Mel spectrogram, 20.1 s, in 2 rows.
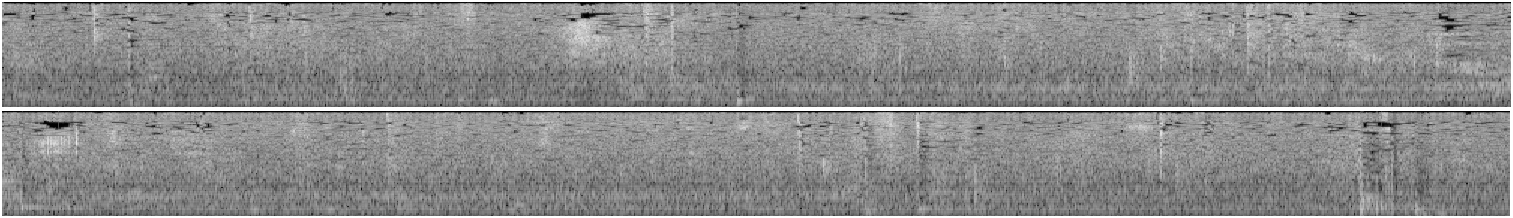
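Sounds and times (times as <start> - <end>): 
motorized projection screen being lowered during a meeting: 0.0 - 20.1.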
